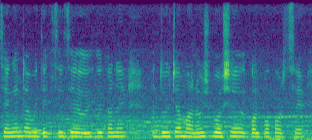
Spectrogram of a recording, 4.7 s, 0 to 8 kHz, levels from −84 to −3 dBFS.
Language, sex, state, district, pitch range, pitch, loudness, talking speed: Bengali, female, Assam, Hailakandi, 215-230 Hz, 225 Hz, -14 LUFS, 140 wpm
